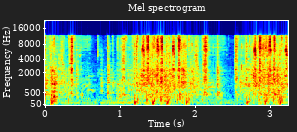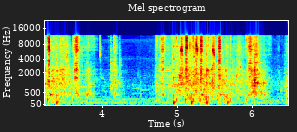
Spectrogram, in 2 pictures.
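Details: Briggs & Stratton industrial small engine with replacement carburetor and fuel pump, after fixing a backwards vacuum line to the pump: catches in ragged bursts, sputters and dies between tries; extremely hard starting, still surging once running.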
